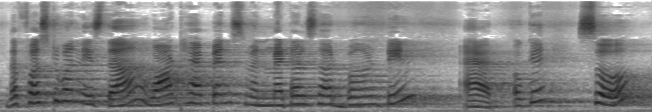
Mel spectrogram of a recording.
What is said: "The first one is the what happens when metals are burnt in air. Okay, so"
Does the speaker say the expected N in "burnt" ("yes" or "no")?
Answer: yes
